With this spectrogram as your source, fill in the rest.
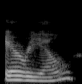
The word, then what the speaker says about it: Ariel: of god or hearth of god and it's pronounced ariel the origin of the name is the hebrew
